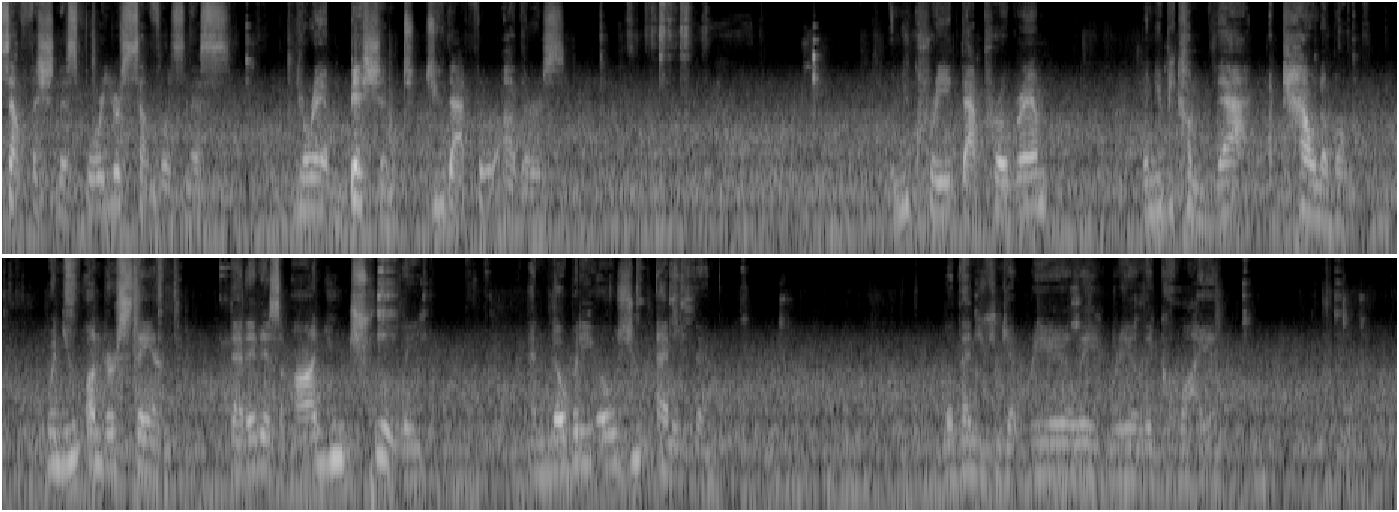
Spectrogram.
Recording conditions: phone or laptop microphone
